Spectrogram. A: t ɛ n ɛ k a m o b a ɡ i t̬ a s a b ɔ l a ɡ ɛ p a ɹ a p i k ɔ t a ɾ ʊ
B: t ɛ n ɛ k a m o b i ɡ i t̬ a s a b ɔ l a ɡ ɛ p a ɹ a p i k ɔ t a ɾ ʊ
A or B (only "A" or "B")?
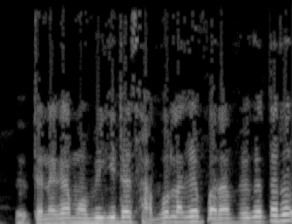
B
